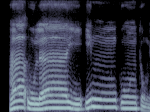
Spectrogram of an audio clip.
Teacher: ya Hamzah yang pertama itu ditashilkan ya dibaca Tasil itu artinya dia tidak dibaca Hamzah beneran tapi setengah-setengah ya setengah Hamzah separuh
